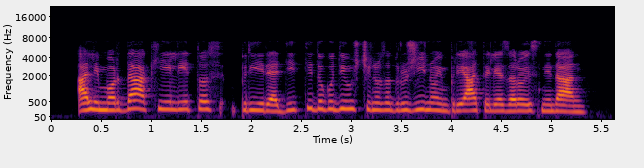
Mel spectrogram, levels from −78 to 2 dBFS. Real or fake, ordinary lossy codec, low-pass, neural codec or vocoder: real; AAC, 64 kbps; 7.2 kHz; none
